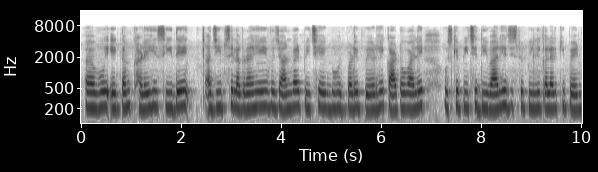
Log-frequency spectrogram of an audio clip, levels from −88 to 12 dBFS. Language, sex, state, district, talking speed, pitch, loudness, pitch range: Hindi, female, Jharkhand, Sahebganj, 190 wpm, 205 Hz, -15 LUFS, 200-215 Hz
